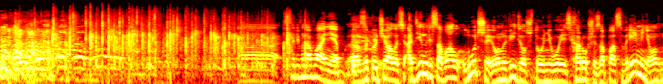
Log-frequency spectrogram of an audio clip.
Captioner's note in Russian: аплодисменты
